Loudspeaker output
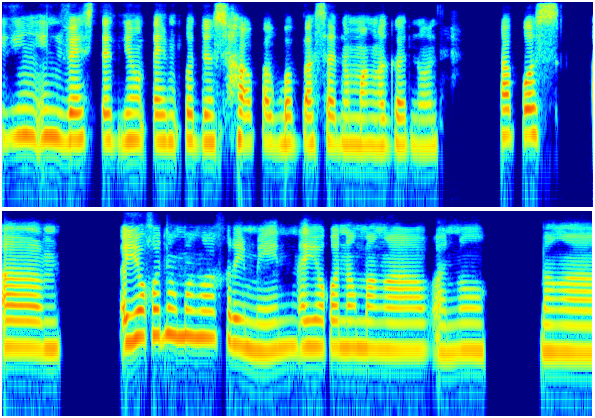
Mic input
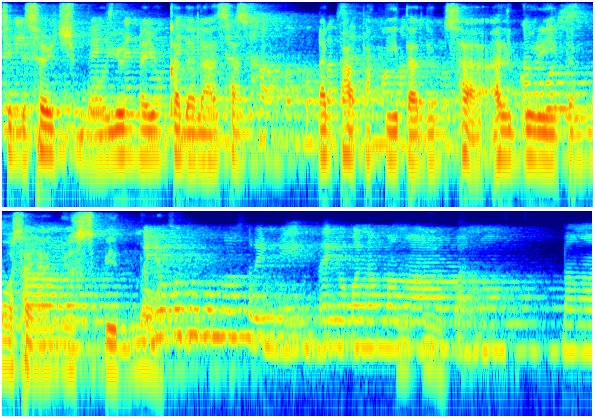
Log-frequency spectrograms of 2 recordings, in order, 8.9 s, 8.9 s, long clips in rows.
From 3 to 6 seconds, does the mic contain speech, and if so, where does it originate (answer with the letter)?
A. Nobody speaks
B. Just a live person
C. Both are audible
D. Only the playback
C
